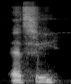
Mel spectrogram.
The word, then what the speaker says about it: Etsy: You'll find it on is it Esty? I want to say it right. Etsy, ESTY.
